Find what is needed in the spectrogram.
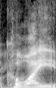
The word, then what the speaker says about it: Kauai: Kauai. Is that how I'm supposed to pronounce it? – Yeah.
